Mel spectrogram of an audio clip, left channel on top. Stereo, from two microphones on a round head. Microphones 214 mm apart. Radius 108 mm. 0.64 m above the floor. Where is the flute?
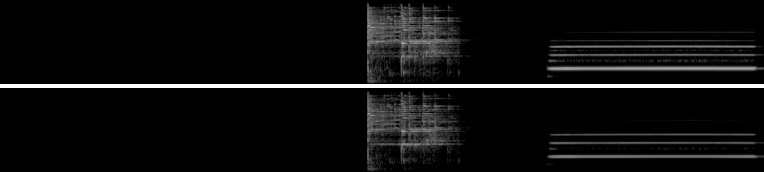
25° left (ahead or behind), 0.8 m.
